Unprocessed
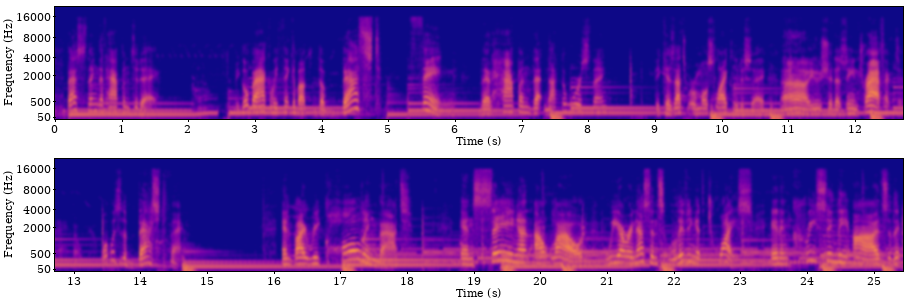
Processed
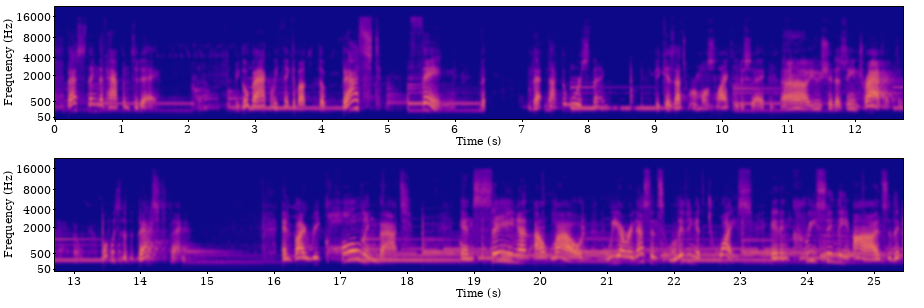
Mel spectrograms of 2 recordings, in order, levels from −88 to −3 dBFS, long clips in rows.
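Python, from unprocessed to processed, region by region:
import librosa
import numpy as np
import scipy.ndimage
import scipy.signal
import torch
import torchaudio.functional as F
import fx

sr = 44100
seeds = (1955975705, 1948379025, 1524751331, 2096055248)

y = fx.chain(x, sr, fx.low_shelf(hz=240.0, db=-3.5),
    fx.over_compress(threshold_db=-43.0, ratio=-1.0),
    fx.gate_flip(shuts_db=-38.0, range_db=-38), at=(6.43, 7.1))
y = fx.chain(y, sr, fx.highpass(hz=260.0, slope=12),
    fx.spacing_loss(db_at_10k=35),
    fx.ensemble(), at=(8.11, 8.79))
y = fx.chain(y, sr, fx.comb(ms=1.1, depth=0.56),
    fx.detune_double(cents=56), at=(9.49, 10.11))
y = fx.chain(y, sr, fx.high_shelf(hz=4000.0, db=-9.0),
    fx.echo_feedback(ms=100, feedback_pct=31, wet_db=-14), at=(12.1, 14.75))
y = scipy.signal.sosfilt(scipy.signal.ellip(4, 1.0, 50, 320.0, 'highpass', fs=sr, output='sos'), y)
y = fx.notch(y, sr, hz=3900.0, q=15.0)
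y = fx.band_squash(y, sr, depth_pct=40)
y = y * librosa.db_to_amplitude(-1.0)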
